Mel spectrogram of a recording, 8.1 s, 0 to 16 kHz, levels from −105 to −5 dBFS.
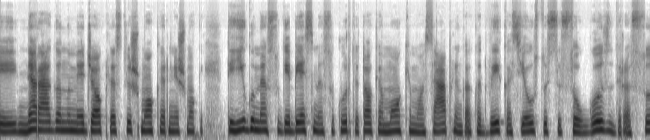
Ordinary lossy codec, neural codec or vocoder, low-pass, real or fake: Opus, 24 kbps; vocoder, 44.1 kHz, 128 mel bands every 512 samples, BigVGAN v2; 14.4 kHz; fake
